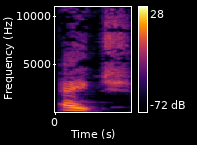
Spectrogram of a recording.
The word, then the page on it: h: English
